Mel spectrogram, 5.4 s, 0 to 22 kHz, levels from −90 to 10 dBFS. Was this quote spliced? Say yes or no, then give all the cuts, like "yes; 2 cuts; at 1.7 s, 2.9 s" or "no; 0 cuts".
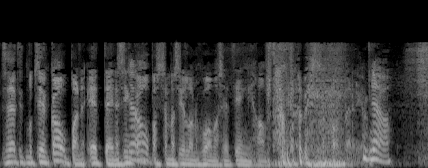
no; 0 cuts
